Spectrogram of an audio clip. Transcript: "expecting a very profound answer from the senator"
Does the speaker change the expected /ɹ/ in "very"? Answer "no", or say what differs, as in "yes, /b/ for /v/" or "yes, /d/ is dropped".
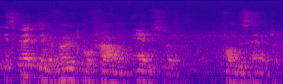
yes, /ɹ/ is dropped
